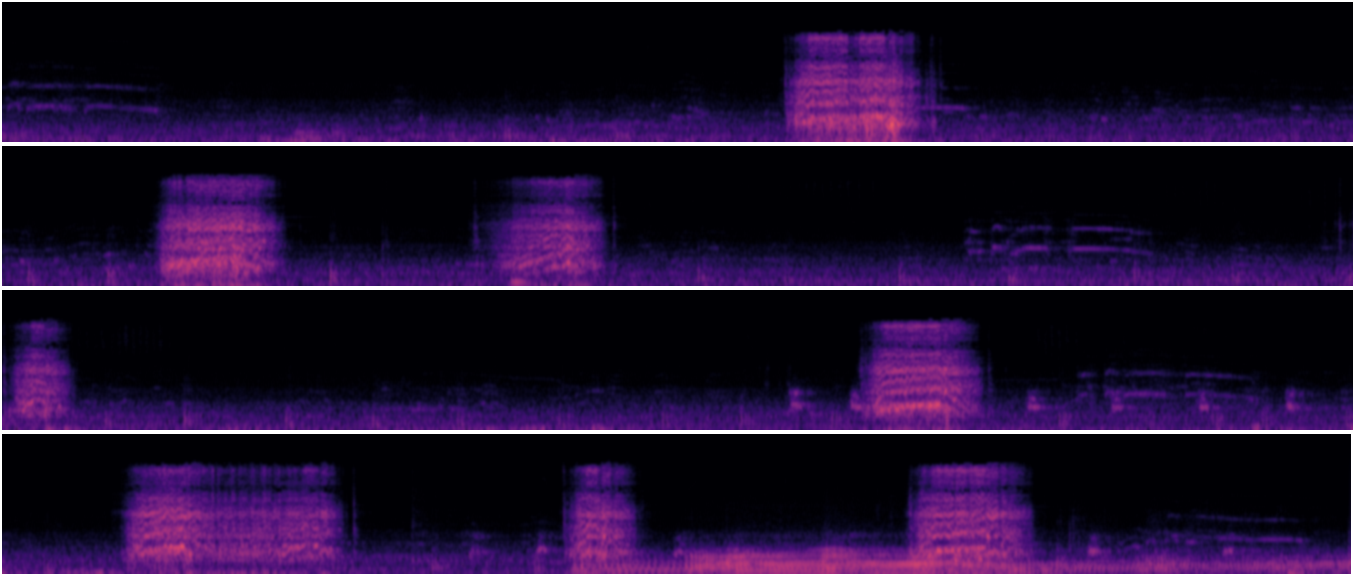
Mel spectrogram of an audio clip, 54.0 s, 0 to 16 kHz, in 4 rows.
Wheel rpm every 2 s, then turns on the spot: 0, 0, 0, 10, 60, 0, 0, 40, 30, 30, 0, 0, 0, 10, 0, 0, 0, 20, 30, 0, 0, 50, 10, 20, 20, 30, 0.
none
